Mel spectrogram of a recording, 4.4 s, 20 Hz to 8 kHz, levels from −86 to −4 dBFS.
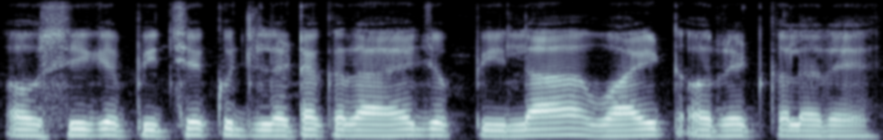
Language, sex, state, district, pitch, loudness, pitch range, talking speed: Hindi, male, Uttar Pradesh, Lucknow, 120 Hz, -16 LUFS, 120-130 Hz, 205 wpm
